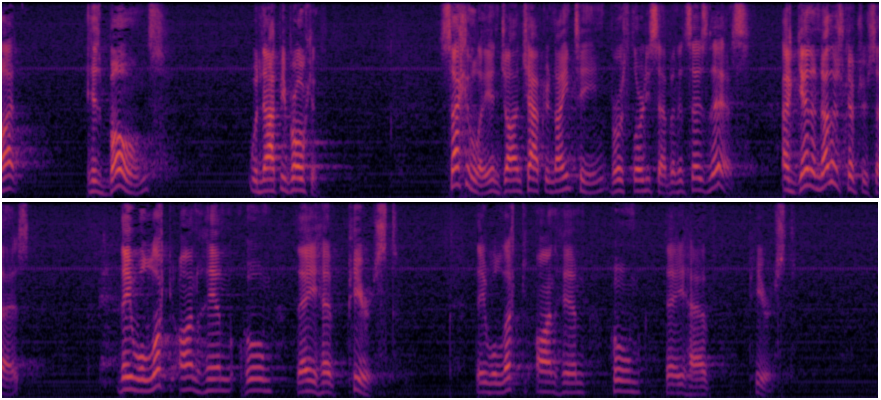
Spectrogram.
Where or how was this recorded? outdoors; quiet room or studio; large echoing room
large echoing room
